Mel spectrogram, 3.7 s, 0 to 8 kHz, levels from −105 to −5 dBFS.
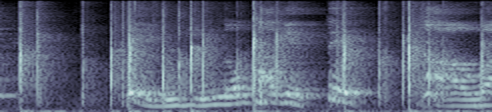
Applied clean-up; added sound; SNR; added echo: none; Applause; -2 dB; reverberation time 0.6 s.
